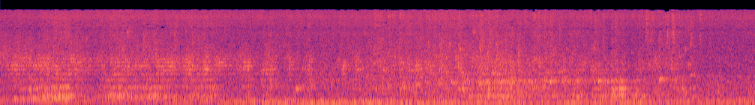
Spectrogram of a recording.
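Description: Toilet flushing, with water rushing and then running steadily for several seconds.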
